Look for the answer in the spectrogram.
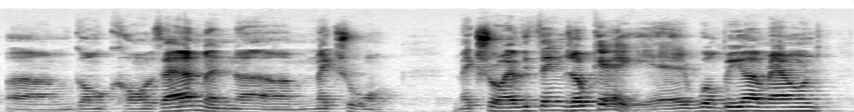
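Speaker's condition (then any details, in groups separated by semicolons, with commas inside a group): Cerebral palsy; present from birth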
